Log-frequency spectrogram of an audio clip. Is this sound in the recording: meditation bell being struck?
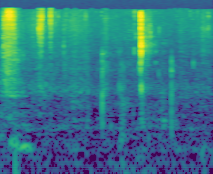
no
